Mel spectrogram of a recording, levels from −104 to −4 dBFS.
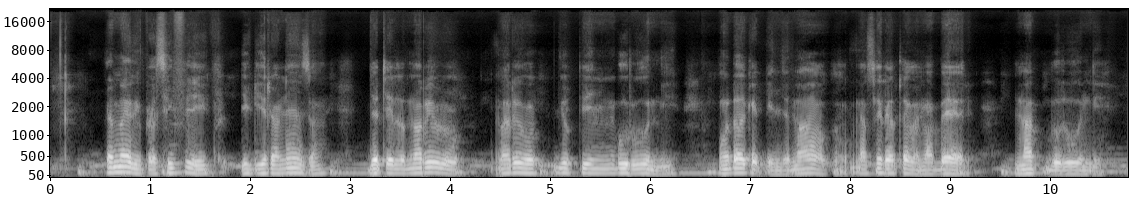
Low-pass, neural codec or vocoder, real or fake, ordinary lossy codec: none; codec, 44.1 kHz, 2.6 kbps, SNAC; fake; none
